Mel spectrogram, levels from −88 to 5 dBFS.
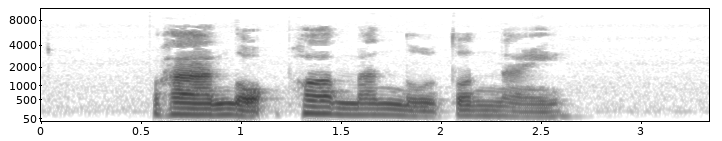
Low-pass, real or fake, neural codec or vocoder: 9.9 kHz; real; none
